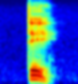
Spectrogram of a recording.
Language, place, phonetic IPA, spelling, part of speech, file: Occitan, Béarn, [te], te, noun / pronoun, LL-Q14185 (oci)-te.wav
- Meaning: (noun) tee (the letter t, T); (pronoun) 1. you (second person singular- direct object) 2. you (second person singular- indirect object)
